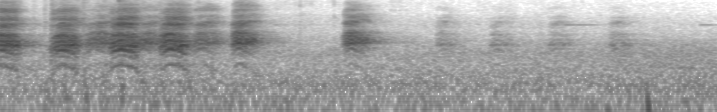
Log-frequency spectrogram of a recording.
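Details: Crow calling in a garden: a run of rough, grating caws delivered rapidly, several overlapping in the first two seconds, then a single louder caw and a few fainter distant caws fading out.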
